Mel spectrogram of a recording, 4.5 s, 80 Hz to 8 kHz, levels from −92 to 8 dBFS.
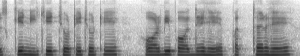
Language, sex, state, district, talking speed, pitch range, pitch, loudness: Hindi, male, Delhi, New Delhi, 120 wpm, 165-180 Hz, 175 Hz, -15 LUFS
